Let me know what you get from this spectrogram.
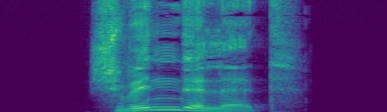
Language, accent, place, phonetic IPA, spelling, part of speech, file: German, Germany, Berlin, [ˈʃvɪndələt], schwindelet, verb, De-schwindelet.ogg
- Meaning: second-person plural subjunctive I of schwindeln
